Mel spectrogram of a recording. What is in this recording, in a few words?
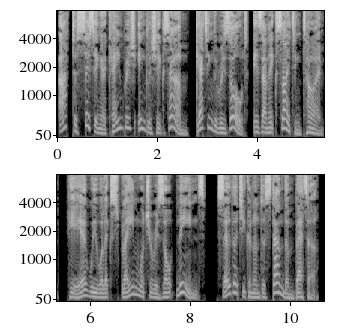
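English, male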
